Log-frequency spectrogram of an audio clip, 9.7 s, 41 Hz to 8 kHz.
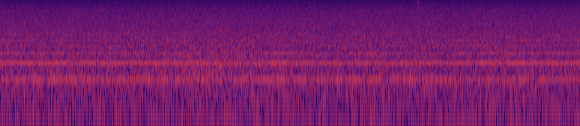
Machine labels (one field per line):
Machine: fan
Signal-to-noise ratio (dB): -6 dB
